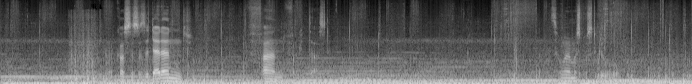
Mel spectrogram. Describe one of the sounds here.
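Footsteps walk slowly over a hard floor.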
